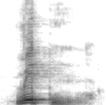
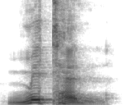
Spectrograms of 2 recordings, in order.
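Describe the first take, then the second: First: Mitten as mit-n; vowel-less ending. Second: Mitten as mit-TEN; over-full second syllable. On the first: Teacher modelling natural speech, mitten with bare N ending. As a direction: drop the vowel in mitten, T straight into N. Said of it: "I say". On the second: Teacher showing what to avoid, Mitten with full "ten". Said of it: "I don't say". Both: Shown as a demonstration.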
